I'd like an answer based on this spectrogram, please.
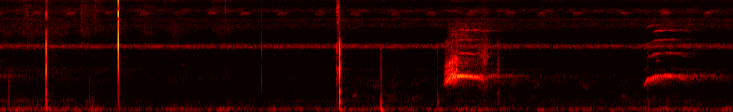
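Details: Fox, red or grey, passing through a suburban neighbourhood at night on its way to the den, gives two short, harsh, rising yelps about two seconds apart over a steady high insect drone and scattered faint clicks.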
